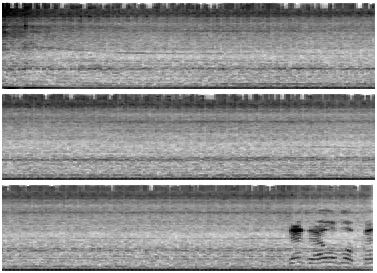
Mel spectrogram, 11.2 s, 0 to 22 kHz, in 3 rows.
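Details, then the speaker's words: Worn alternator bearing after cleaning O2 sensor plugs, at idle: steady idle with a faint constant whirring whine, milder than the earlier grinding; bearing noise persists. "but it is still making that bearing noise like I said new alternators"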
